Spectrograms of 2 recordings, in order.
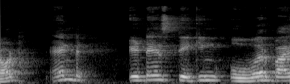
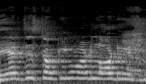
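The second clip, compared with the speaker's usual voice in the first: laughing protest; 9 semitones higher, 5 dB louder, faster than usual. Real, not acted. Laughing protest about Vishnu jokes.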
